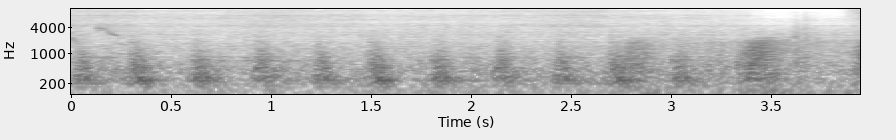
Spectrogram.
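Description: A steam locomotive sits hissing steam in a rhythmic series of soft chuffing bursts, about three per second, steady and moderately loud with continuous background hiss.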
